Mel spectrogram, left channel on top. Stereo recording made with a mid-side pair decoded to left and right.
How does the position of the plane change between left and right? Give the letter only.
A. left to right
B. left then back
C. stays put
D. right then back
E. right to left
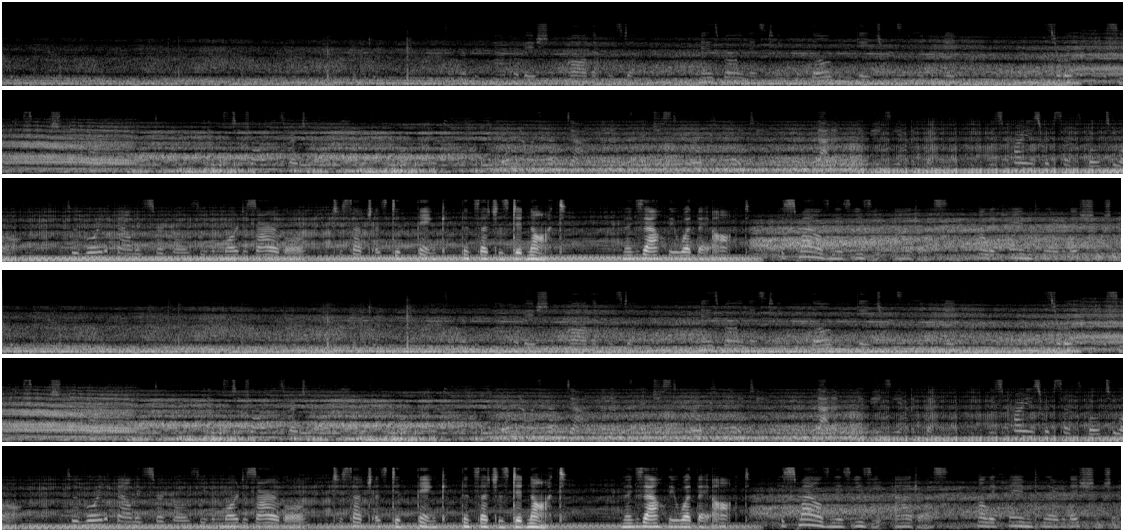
E.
